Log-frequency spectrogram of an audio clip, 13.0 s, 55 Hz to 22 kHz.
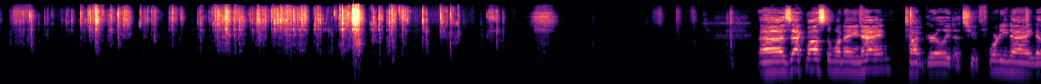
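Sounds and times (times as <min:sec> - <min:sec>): plastic wrappers tearing and crinkling: 0:00.0 - 0:06.3.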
